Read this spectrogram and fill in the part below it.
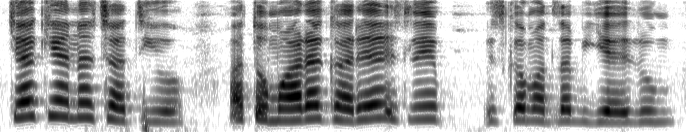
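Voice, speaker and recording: Brief: woman putting on a touchy young wife, high pitched, quick to accuse. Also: darkish tone, dry recording. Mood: accusing. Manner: accusing, stammers and repeats herself. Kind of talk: storytelling with acted dialogue.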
